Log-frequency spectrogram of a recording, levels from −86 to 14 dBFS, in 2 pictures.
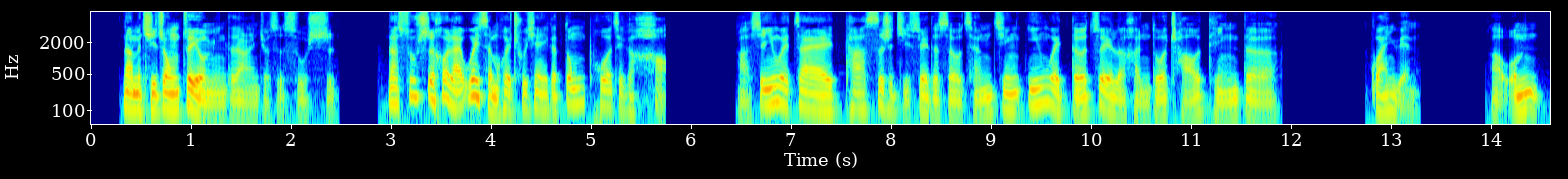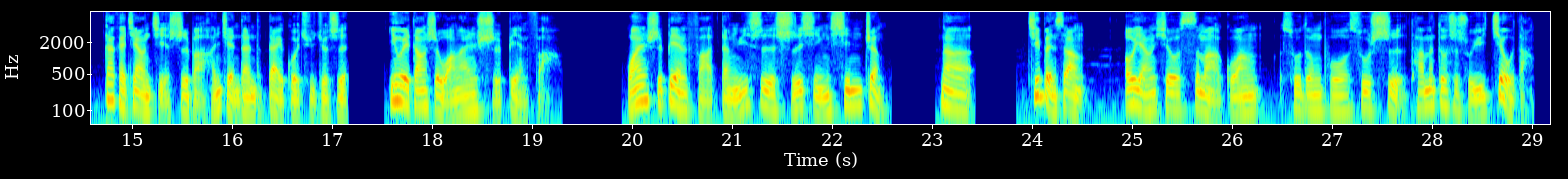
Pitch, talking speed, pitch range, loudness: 100 Hz, 250 characters per minute, 80-120 Hz, -23 LUFS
